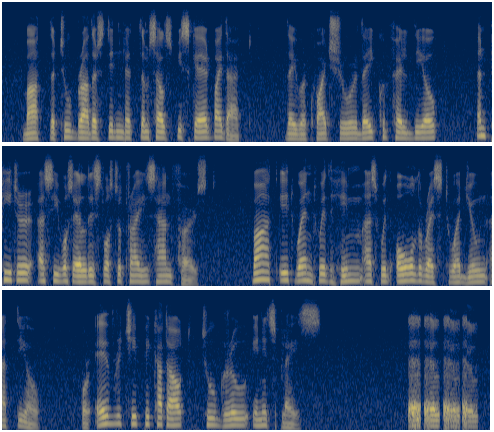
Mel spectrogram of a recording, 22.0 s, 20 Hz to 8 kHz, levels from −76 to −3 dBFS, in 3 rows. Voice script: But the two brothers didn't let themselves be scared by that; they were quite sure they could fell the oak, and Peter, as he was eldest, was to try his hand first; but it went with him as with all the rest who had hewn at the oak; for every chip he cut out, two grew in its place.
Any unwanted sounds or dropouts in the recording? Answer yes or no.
yes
